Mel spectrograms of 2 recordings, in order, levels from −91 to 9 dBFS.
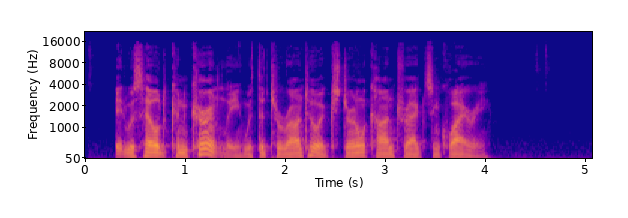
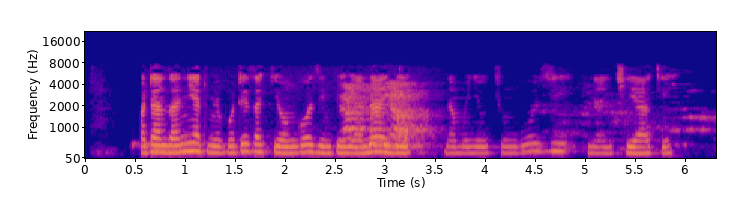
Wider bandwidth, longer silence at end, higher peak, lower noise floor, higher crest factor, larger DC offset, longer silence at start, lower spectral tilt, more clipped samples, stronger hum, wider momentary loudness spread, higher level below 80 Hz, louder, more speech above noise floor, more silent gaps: first, 15.5 kHz vs 7.8 kHz; first, 1.05 s vs 0.1 s; about the same, -8 dBFS vs -8 dBFS; first, -70 dBFS vs -54 dBFS; about the same, 18 dB vs 18 dB; neither; second, 0.3 s vs 0.45 s; about the same, -6 dB/octave vs -5.5 dB/octave; neither; neither; second, 10 LU vs 15 LU; first, -50 dBFS vs -68 dBFS; about the same, -26 LUFS vs -26 LUFS; first, 45 dB vs 28 dB; neither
